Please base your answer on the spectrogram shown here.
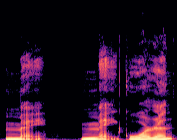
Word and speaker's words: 美国人: And the one pronunciation tip here is to always remember to really dip down with that 美国人 Next we hear Japanese people.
